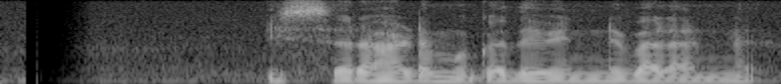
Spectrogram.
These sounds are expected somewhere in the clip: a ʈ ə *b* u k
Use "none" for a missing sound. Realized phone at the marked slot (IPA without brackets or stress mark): m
